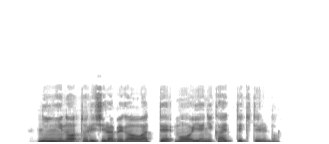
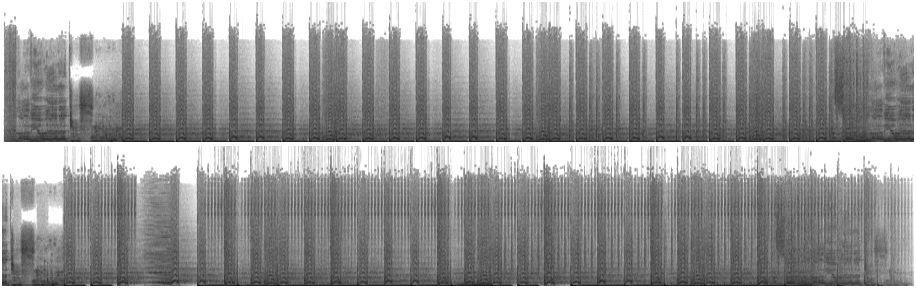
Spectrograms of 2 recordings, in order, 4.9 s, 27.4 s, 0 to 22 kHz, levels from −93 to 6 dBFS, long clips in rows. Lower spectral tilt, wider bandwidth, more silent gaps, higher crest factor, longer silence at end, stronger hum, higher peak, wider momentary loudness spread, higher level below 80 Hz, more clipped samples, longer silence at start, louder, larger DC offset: first, -6.5 dB/octave vs -4.5 dB/octave; second, 9.2 kHz vs 18 kHz; first, 2.28-2.34 s vs none; first, 18 dB vs 6 dB; first, 0.75 s vs 0.1 s; neither; second, -10 dBFS vs 0 dBFS; first, 10 LU vs 4 LU; second, -66 dBFS vs -8 dBFS; second, under 0.1% vs 0.3%; first, 0.55 s vs 0 s; second, -26 LUFS vs -9 LUFS; neither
